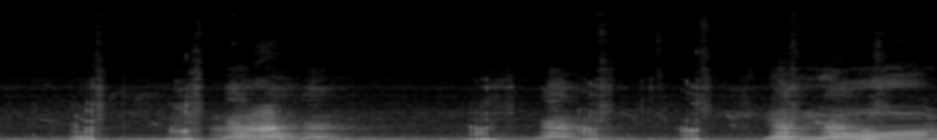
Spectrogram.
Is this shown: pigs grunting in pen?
yes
